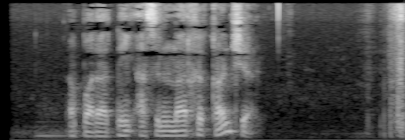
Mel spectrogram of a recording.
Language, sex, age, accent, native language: Uzbek, male, 35+, Toshkent shahri, Uzbek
